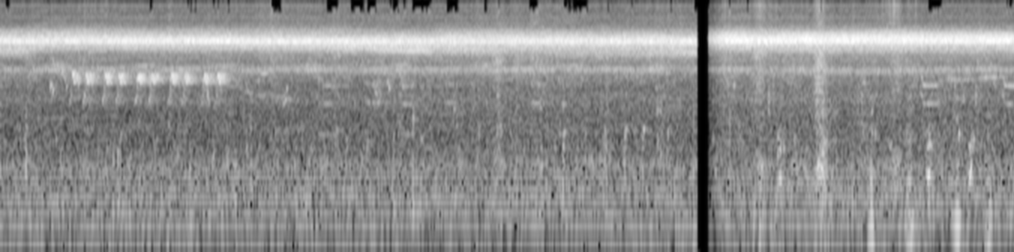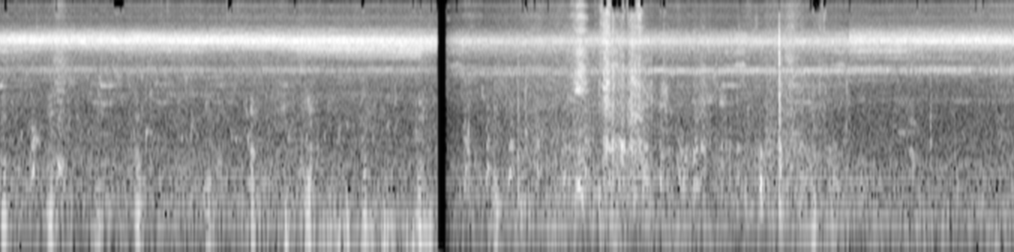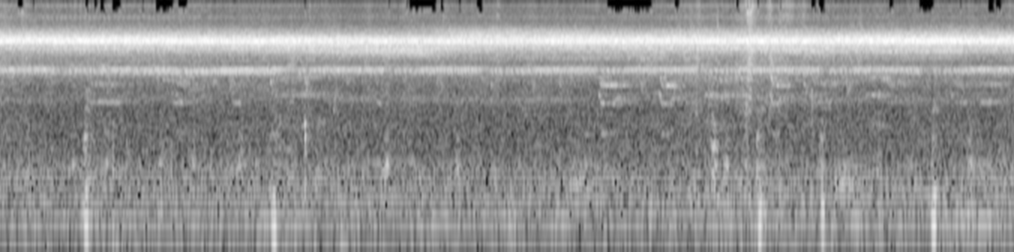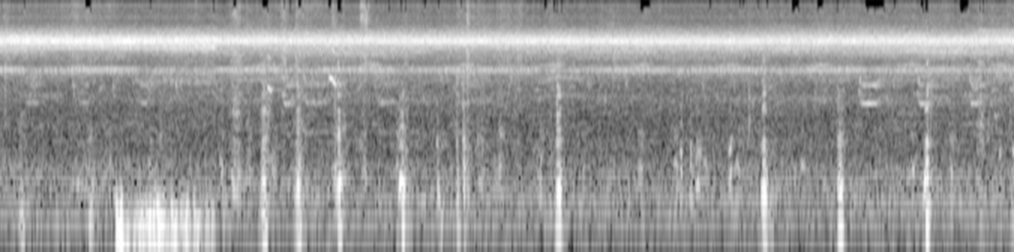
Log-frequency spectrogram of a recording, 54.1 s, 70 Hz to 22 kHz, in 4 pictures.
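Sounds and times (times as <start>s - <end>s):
insects droning: 0.0s - 54.0s
small knocks and rustles: 20.1s - 24.6s.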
